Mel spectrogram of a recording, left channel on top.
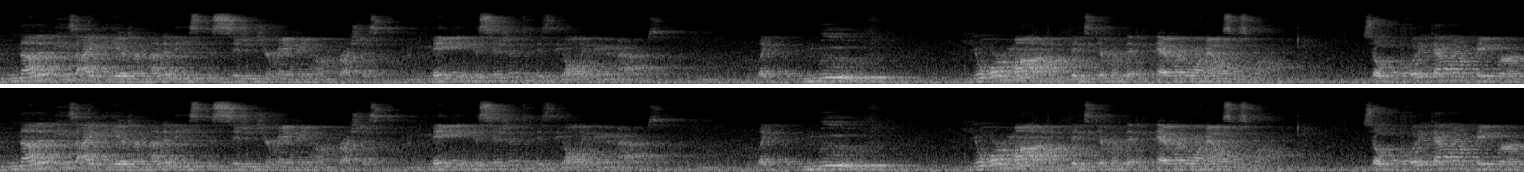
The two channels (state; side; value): identical; both; correlation 1.00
